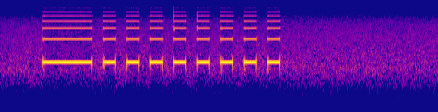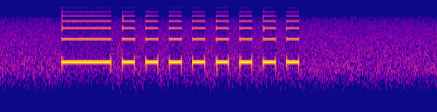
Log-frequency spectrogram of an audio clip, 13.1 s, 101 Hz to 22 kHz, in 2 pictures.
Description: Beep code, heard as beeps from a small speaker, played twice, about 1120 Hz. 1 long, 8 short. In AMI BIOS tables: display or retrace test failure.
